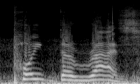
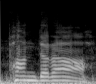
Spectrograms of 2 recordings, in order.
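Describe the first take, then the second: First: The name is said with an English pronunciation. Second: The name is said with a local French pronunciation. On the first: "if we say it in English" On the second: "they pronounce it the Pont de Raz"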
